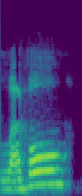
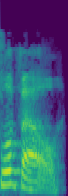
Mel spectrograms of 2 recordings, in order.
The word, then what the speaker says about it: Lavelle: i saying it correctly is it level because it's it's got a hyphen in it it's super complicated so yeah it's like a little bell level so it's lavelle yes uh they're best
